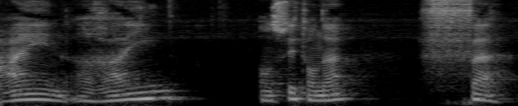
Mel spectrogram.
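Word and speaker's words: ف: Ensuite on a Fa. Le Fa, c'est comme le F du français.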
